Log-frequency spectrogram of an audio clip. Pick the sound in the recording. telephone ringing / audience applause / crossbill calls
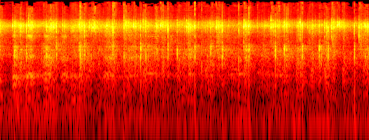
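audience applause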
